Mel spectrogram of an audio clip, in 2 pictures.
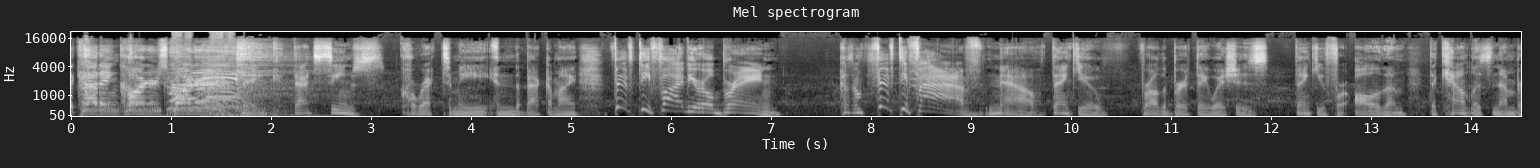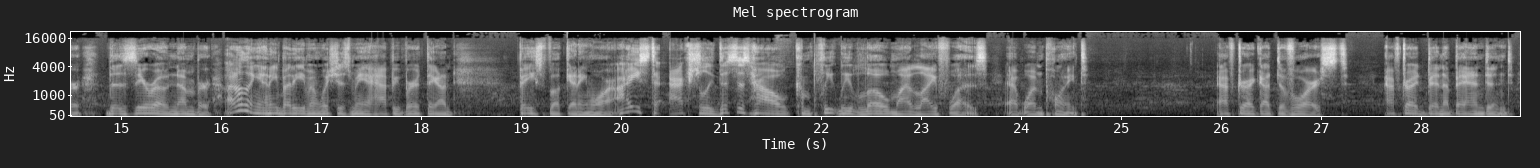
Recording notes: podcasts live from Café Anyway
